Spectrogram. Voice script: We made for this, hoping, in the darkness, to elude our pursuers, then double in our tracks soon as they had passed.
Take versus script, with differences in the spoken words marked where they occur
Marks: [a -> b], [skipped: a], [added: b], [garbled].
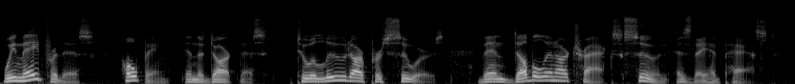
We made for this, hoping, in the darkness, to elude our pursuers, then double in our tracks soon as they had passed.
